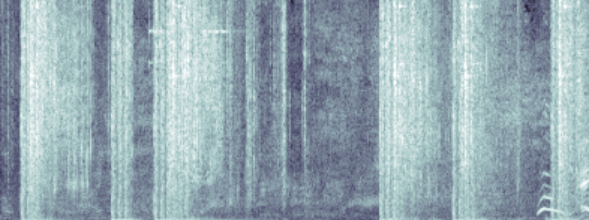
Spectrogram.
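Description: Bursts of gunfire on the Die Maschine zombies map, several loud automatic volleys separated by short pauses, close and sharp, with a voice speaking between shots.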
